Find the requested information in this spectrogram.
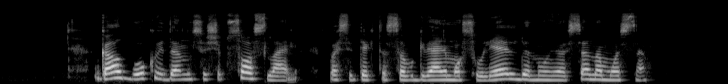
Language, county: Lithuanian, Klaipėda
